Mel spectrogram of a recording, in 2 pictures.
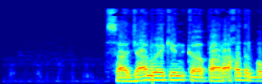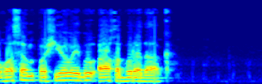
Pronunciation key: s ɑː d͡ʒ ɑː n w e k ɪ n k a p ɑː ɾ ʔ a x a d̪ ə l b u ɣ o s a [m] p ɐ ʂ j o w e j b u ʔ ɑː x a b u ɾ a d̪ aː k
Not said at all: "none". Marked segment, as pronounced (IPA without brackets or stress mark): m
